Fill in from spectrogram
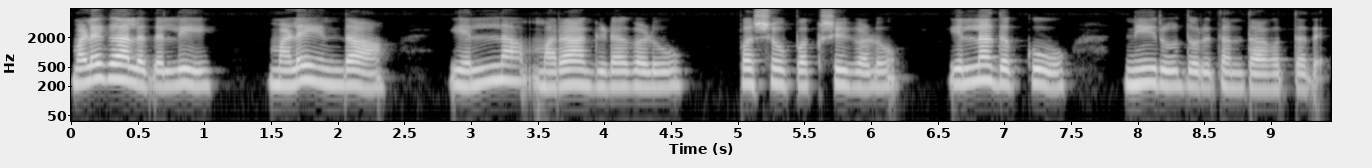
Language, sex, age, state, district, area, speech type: Kannada, female, 30-45, Karnataka, Chikkaballapur, rural, spontaneous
